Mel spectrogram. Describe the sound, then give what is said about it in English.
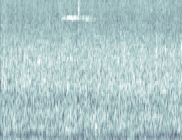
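Steady wash of water lapping at a riverbank among tall bulrushes at dawn, a continuous soft rushing hiss with no distinct splashes or pauses, heard alone without any voices. “I park the car by the roadside, step out and wander down amongst the tall bulrushes until I'm standing on the precipice with the water lapping up at my shoes.”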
